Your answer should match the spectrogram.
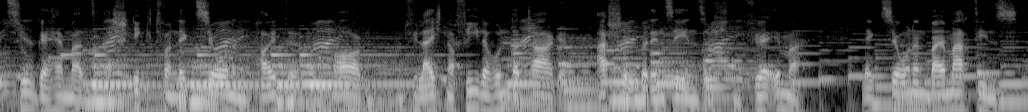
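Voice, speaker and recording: An actor narrating a literary radio play in a measured, observant manner. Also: male voice, on the low side, natural voice. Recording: muffled vintage radio play recording.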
